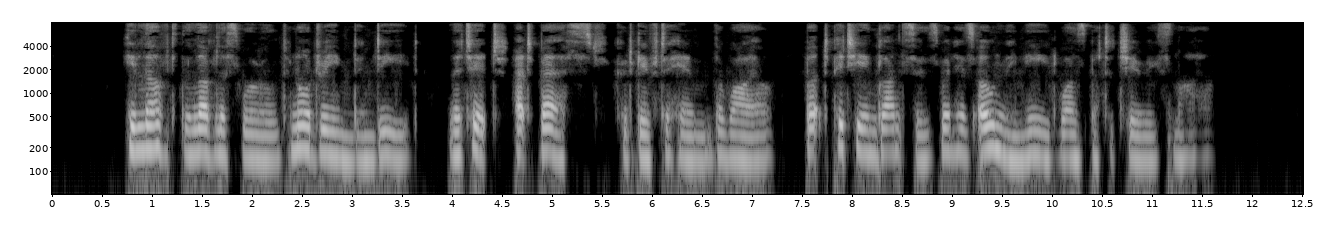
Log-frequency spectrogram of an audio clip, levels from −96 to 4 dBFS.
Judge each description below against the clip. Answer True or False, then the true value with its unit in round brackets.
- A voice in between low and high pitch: True (155 Hz)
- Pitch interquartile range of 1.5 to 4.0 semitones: True (3.0 semitones)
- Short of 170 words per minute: True (150 wpm)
